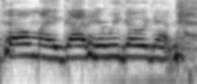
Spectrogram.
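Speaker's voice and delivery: talking through laughter. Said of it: "I'm laughing because I'm overwhelmed".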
